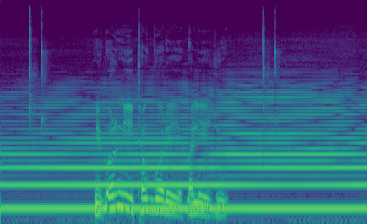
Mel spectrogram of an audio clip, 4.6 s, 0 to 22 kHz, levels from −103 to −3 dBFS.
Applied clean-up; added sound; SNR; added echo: neural mask model RNNoise.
